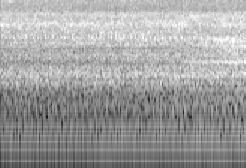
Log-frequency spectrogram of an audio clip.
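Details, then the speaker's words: Engine with a high idle issue: fast, steady idle with a firm low hum and no drop or stumble. Pinching off vacuum hoses changes nothing and no vacuum leaks are heard; cause not found. "so I guess if I just pinch off random hoses you know I should be able to notice if there's any change in the idle and I'm not noticing anything from doing any of them"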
